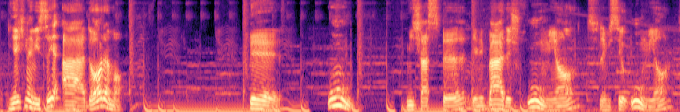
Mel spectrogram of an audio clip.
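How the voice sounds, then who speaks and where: A man teaching an online lesson on an ancient script, explaining in a lively way, addressing viewers as friends and drawing out each letter sound. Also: medium pitch.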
